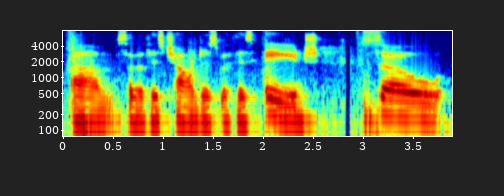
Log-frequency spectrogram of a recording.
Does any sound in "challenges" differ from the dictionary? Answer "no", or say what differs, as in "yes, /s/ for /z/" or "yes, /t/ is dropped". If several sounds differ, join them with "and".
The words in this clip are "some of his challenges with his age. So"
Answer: no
